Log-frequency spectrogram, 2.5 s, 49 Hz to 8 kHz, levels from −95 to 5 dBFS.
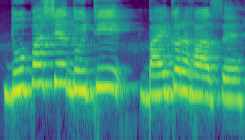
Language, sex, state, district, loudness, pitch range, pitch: Bengali, female, Assam, Hailakandi, -12 LUFS, 260-330 Hz, 300 Hz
